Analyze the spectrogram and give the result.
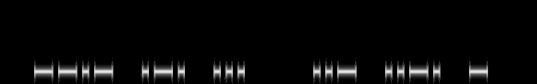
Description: Morse code, heard as a keyed tone, about 20 wpm, spaced as for 16 wpm, 600 Hz. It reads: QRS UFT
